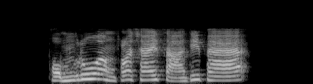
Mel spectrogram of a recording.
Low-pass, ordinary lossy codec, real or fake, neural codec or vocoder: 5.4 kHz; none; real; none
